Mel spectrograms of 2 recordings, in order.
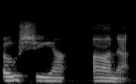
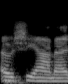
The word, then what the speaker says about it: Oceana: lead campaign organizer for ocean anna i always want to add some syllables to oceana in the commonwealth of massachusetts prior to joining oceana nancy was on the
